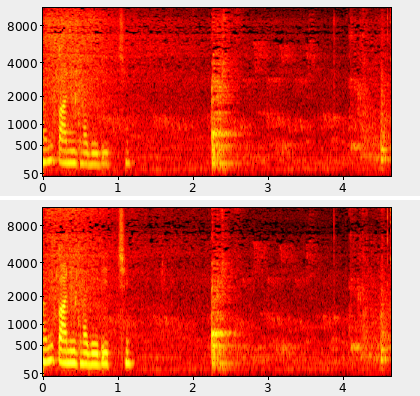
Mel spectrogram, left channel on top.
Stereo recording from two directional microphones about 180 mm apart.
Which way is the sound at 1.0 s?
45° right (ahead or behind).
